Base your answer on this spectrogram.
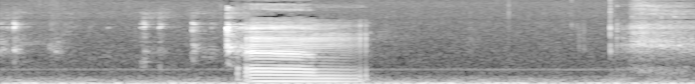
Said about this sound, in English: Type in like famous names.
